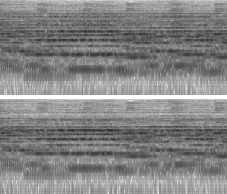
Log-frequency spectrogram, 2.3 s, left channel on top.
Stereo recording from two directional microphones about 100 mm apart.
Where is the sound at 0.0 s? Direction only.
15° left (ahead or behind).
